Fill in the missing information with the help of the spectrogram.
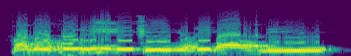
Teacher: با پر کھڑا زبر ہے، اس کو بھی کھینچنا ہے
